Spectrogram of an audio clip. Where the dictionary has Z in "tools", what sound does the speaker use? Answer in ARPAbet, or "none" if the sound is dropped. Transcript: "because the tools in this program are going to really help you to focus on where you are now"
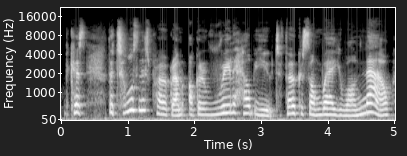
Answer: Z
